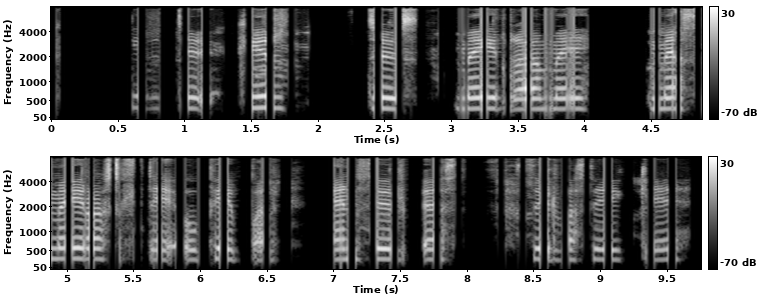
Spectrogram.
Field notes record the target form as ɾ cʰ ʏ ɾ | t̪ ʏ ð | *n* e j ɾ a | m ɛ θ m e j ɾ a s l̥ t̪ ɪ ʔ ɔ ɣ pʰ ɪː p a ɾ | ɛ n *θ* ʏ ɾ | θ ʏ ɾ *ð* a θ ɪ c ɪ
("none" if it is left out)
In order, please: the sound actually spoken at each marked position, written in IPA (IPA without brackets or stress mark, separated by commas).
m, θ, v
